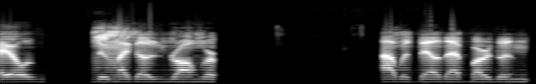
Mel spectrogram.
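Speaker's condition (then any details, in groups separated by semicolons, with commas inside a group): Laryngectomy, electrolarynx; no normal speech, robotic sound, hard to understand at first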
